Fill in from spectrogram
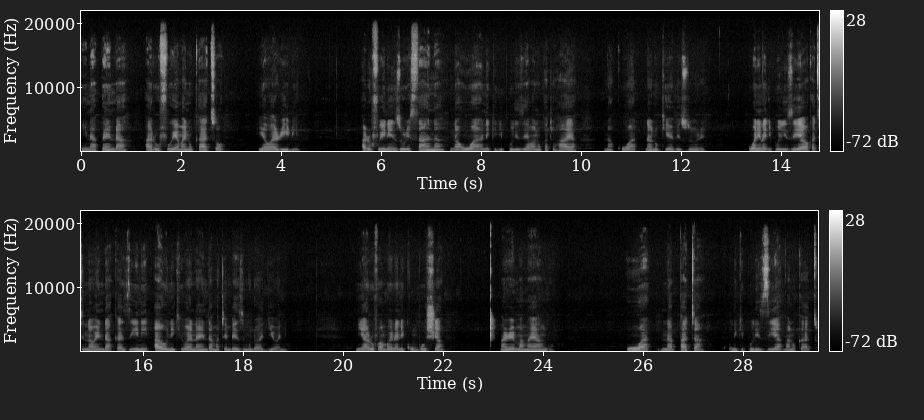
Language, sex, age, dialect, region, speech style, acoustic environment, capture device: Swahili, female, 25-34, Kenya - Nairobi Sheng-influenced, Kenya, happy; focused; relaxed; excited, silence, desktop / macOS / Chrome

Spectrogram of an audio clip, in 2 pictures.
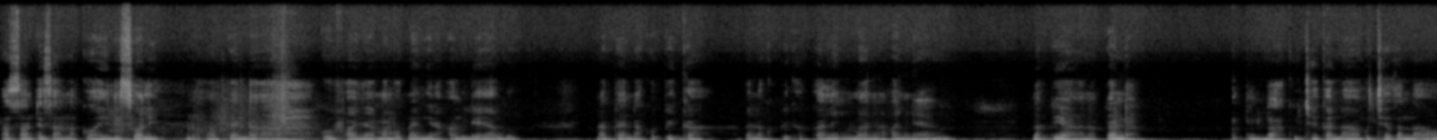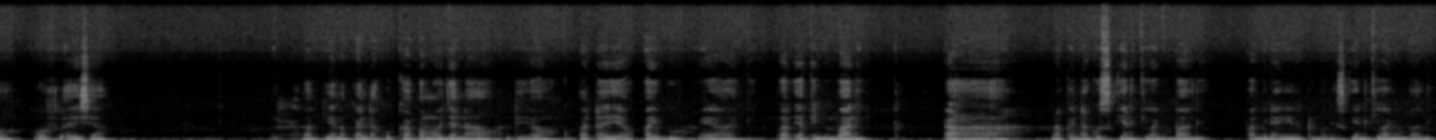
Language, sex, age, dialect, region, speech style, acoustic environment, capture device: Swahili, male, 25-34, Kenya - Nairobi Sheng-influenced, Kenya, relaxed, silence; nature, mobile / Linux / Chrome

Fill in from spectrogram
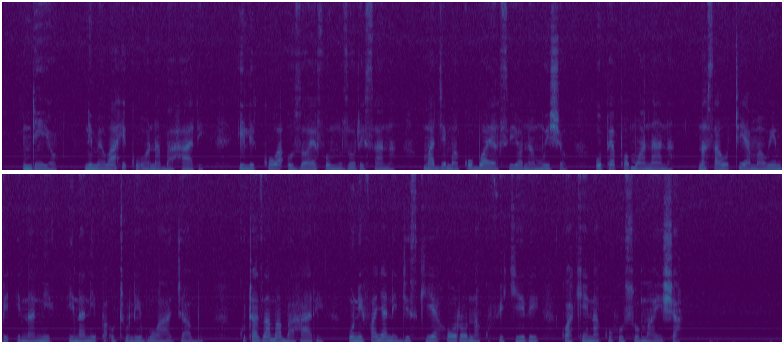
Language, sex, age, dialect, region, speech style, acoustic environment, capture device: Swahili, female, 25-34, Kenya - Nairobi Sheng-influenced, Kenya, happy, silence, desktop / Windows / Chrome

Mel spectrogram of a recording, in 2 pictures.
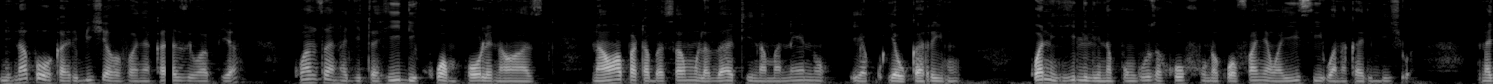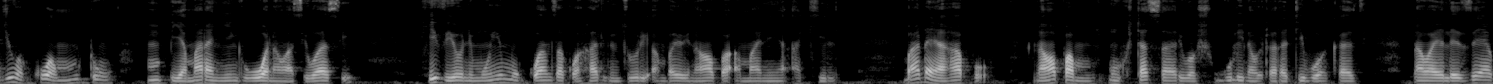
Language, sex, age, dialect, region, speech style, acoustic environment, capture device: Swahili, male, 18-24, Kenya - Mombasa, Kenya, focused, silence, mobile / Linux / Chrome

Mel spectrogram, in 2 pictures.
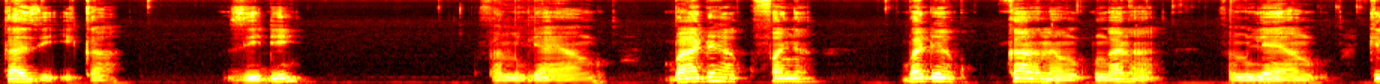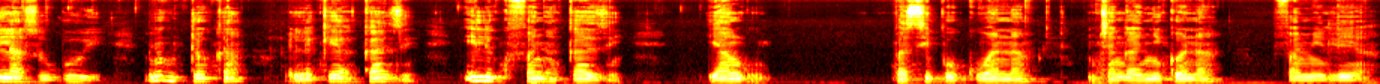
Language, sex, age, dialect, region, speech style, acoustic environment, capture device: Swahili, male, 18-24, Kenya - Nairobi Sheng-influenced, Kenya, happy, silence, mobile / Linux / Chrome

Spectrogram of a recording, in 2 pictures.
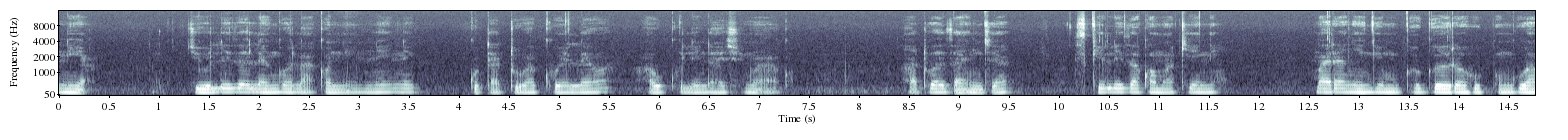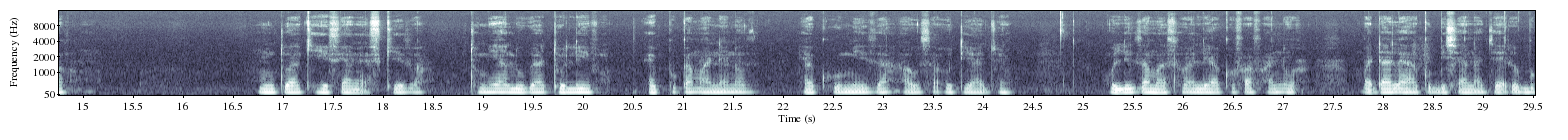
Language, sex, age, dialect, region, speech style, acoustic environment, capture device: Swahili, male, 18-24, Kenya - Mombasa, Kenya, anxious; nervous; focused; stressed, nature; silence, mobile / Linux / Edge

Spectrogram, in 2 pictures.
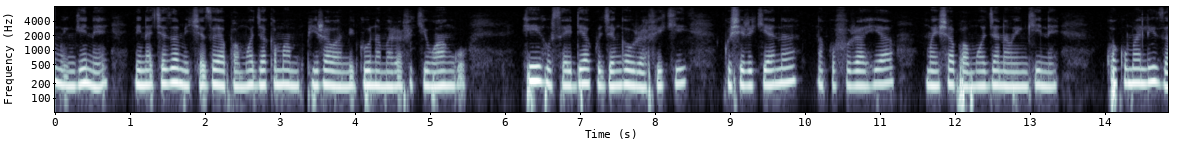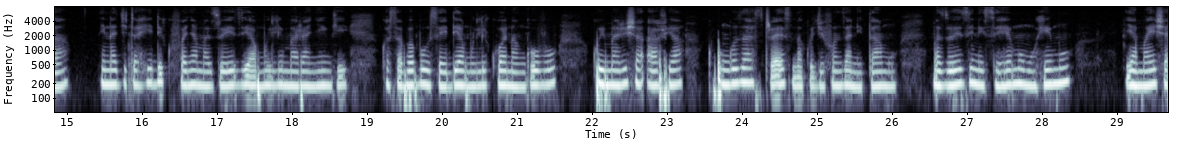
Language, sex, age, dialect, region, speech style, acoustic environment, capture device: Swahili, female, 25-34, Kenya - Nairobi Sheng-influenced, Kenya, relaxed; focused, silence, mobile / Linux / Chrome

